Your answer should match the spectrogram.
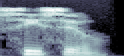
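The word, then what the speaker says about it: sisu: grit and finish is cisu pronounced cisu the translation isn't perfect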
